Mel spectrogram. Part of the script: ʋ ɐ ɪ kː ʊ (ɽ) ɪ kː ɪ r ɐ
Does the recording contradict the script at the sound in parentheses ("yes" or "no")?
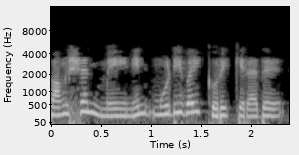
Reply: yes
